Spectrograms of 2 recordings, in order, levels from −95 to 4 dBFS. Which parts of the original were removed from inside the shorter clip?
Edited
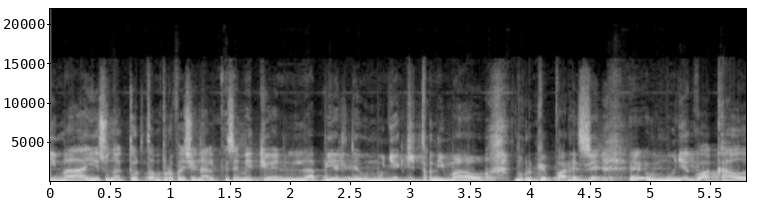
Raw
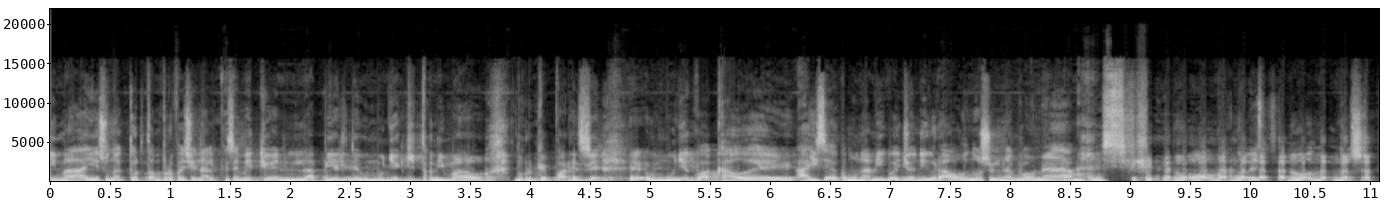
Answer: none

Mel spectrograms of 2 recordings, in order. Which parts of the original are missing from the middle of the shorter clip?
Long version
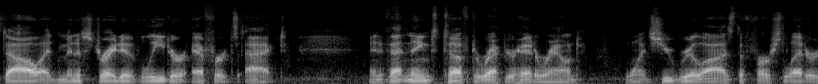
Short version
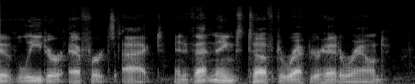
0:02.9-0:03.6

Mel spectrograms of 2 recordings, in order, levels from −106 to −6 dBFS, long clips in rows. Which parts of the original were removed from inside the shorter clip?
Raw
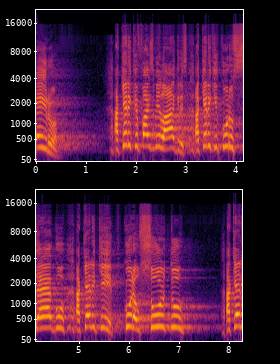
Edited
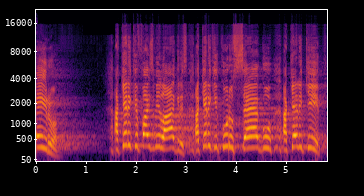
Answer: none

